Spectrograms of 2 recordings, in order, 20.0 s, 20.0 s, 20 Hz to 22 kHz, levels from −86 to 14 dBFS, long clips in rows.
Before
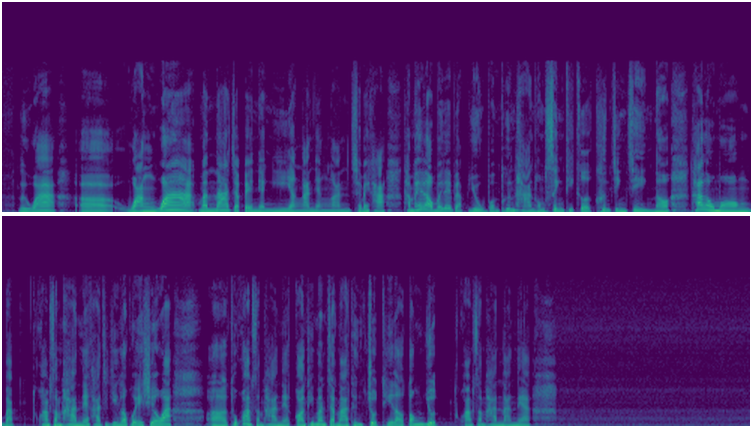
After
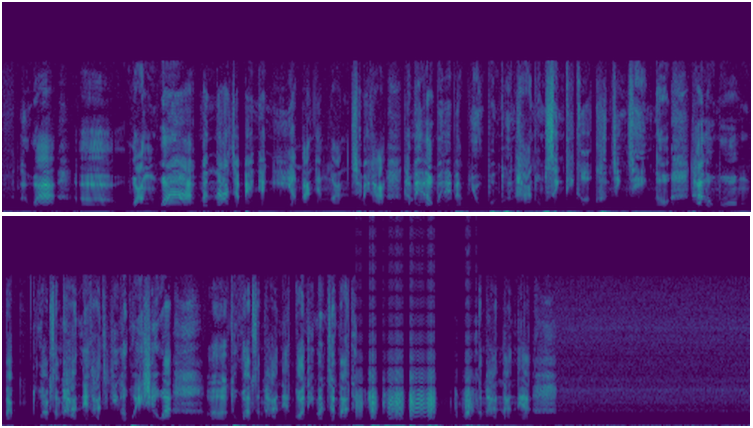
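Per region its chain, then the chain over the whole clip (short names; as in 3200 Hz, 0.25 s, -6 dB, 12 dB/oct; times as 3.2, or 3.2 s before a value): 14.69–16.33 half-waves squared off + polynomial smoothing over 25 samples
whole clip: inverse Chebyshev band-stop 200–590 Hz, stop band 80 dB; comb 6.5 ms, depth 65%; dynamic EQ 1400 Hz, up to -3 dB, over -53 dBFS, Q 1; gain +3.5 dB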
